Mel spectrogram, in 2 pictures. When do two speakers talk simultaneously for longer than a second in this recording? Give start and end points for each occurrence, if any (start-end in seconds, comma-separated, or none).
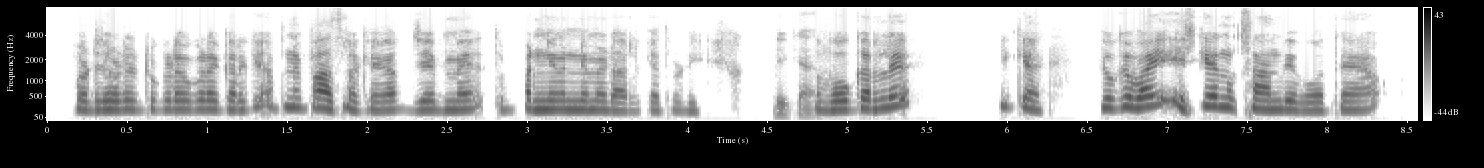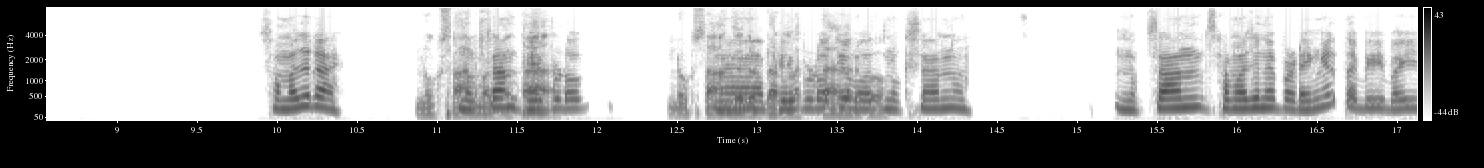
12.5-13.9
